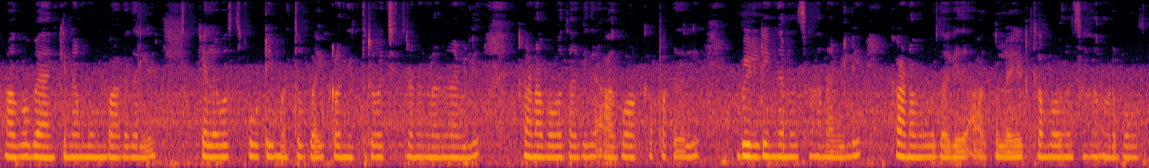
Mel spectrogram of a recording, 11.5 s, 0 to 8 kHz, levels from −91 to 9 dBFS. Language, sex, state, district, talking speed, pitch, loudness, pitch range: Kannada, female, Karnataka, Mysore, 125 wpm, 205 Hz, -17 LUFS, 200-210 Hz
